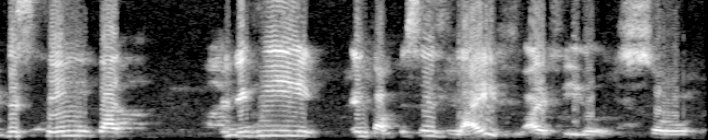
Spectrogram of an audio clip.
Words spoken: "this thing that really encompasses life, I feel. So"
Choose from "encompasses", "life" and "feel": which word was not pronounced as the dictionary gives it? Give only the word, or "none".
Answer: none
